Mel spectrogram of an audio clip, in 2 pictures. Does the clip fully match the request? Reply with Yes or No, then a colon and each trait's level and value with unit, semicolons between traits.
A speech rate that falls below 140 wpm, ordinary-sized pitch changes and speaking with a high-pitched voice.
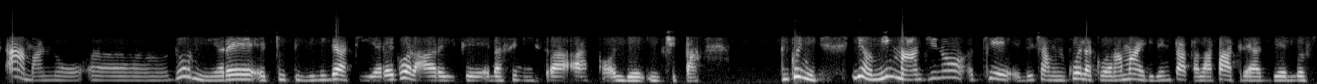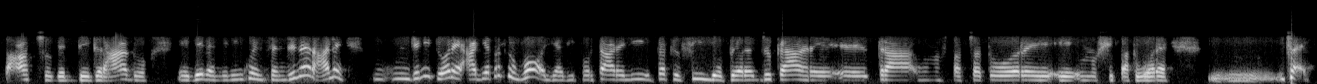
Yes: average, 130 wpm; average, 3.8 semitones; high, 205 Hz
